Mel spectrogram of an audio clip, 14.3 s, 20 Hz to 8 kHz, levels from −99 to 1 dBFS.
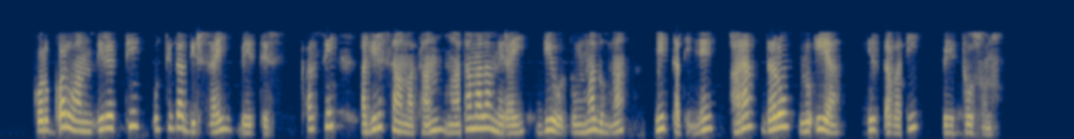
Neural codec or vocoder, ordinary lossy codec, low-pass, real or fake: codec, 16 kHz, 8 kbps, FunCodec, trained on LibriTTS, 25 frames a second; AAC, 16 kbps; 7.2 kHz; fake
